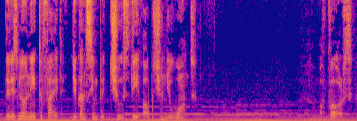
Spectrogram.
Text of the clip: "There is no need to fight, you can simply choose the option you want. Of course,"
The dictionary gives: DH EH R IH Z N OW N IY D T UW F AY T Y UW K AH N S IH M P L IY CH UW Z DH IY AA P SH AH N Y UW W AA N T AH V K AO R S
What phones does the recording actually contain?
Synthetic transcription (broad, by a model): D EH R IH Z N OW N IY D T UW F AY T Y UW K AH N S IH M P L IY CH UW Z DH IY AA P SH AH N Y UW W AA N T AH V K AO R S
